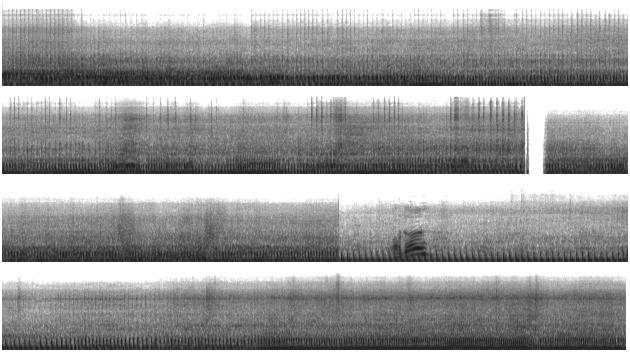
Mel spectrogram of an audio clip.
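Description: Dirt bike engines running while being ridden off-road, the engine note rising and falling with the throttle. The sound drops out for a moment about halfway through.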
